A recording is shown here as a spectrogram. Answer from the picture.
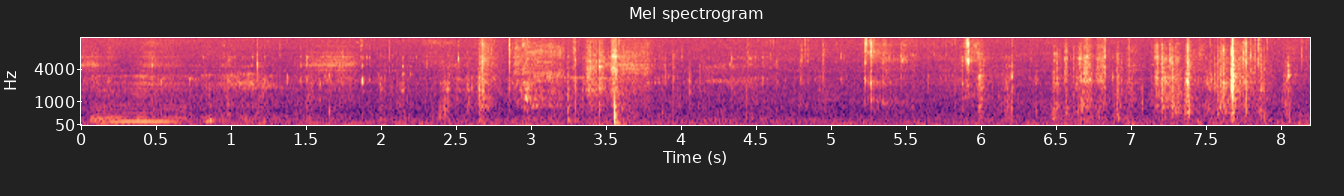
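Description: People chewing burgers and french fries, with wet mouth smacks and sharp clicks scattered irregularly, the loudest about three and a half seconds in and near the end. It opens with a short hummed "mm".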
